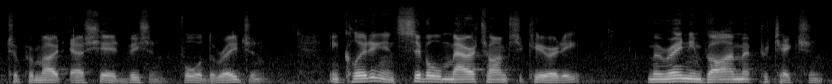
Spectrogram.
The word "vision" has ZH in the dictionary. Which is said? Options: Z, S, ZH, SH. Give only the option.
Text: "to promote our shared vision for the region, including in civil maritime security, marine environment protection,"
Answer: ZH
